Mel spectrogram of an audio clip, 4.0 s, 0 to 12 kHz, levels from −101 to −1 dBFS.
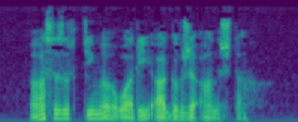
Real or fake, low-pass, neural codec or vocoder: real; 9.9 kHz; none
